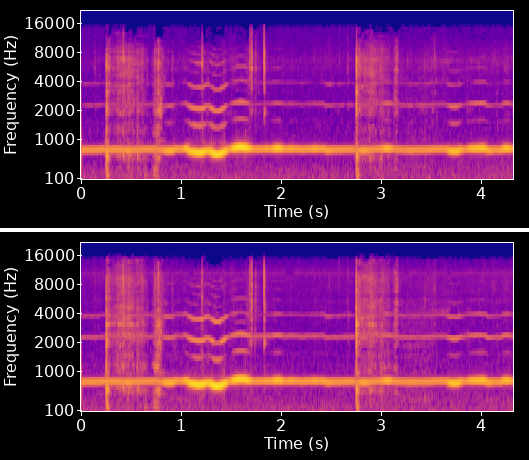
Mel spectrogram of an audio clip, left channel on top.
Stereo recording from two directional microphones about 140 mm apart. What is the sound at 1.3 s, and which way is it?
Theremin, 40° right (ahead or behind).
